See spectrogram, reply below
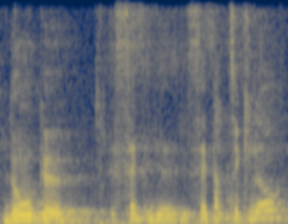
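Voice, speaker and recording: A man from New Brunswick, Canada, giving an animated, emphatic university lecture as a professor in a lecture hall. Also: high-pitched, slow. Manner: animated, emphatic explaining, repeats for stress. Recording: long hall reverb.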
